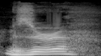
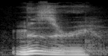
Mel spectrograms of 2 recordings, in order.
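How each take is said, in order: First: The word has a clear 'zoo' middle syllable. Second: The word sounds like the word misery. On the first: "I like Missouri better" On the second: "I like to pronounce it like mis- misery"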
